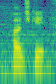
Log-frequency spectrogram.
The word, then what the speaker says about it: pączki: do before this video punch punch Punchy like punch a punch punch key but we make it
